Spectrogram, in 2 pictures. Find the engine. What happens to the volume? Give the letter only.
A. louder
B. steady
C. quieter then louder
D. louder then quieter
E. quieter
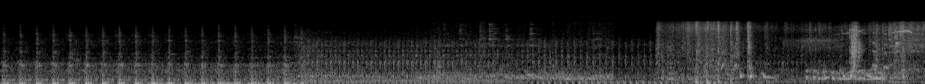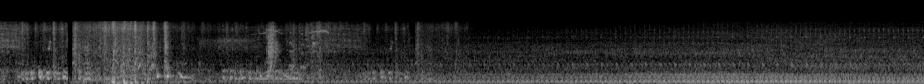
C.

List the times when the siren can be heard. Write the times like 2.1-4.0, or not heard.
not heard.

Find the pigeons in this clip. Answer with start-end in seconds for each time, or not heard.
4.2-14.0.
